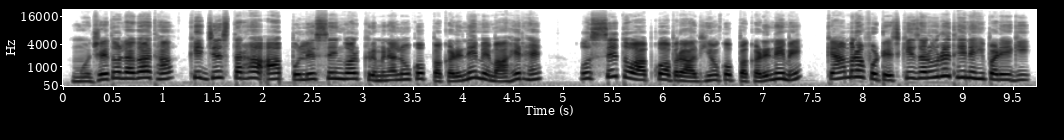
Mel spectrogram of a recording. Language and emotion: Hindi, surprised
